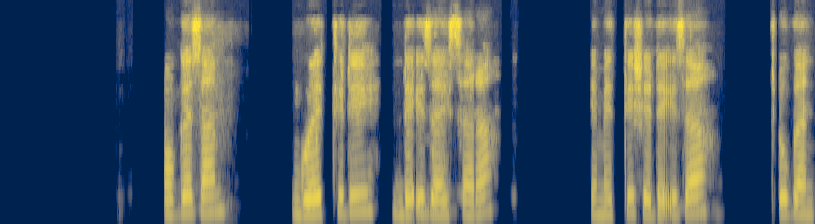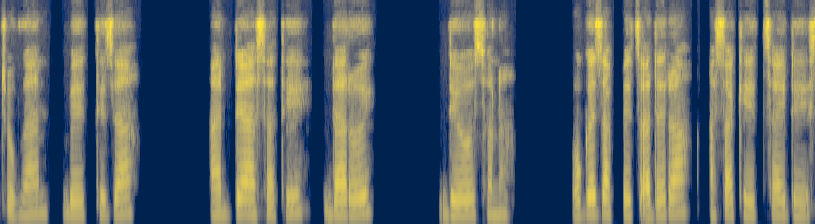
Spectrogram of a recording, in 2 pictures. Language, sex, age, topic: Gamo, female, 18-24, government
